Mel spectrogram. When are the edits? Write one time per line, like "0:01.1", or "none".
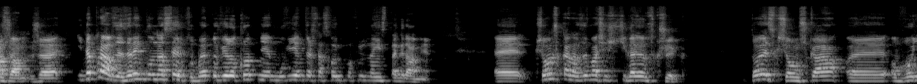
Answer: none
